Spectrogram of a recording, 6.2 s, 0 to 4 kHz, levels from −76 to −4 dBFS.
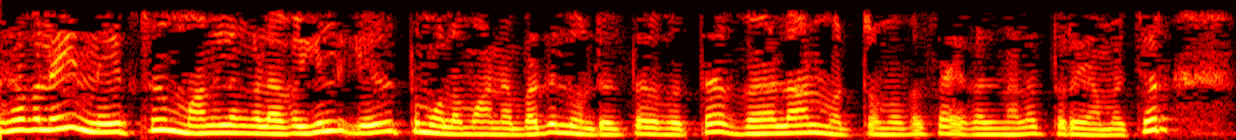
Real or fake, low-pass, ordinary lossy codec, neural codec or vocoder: real; 3.6 kHz; none; none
